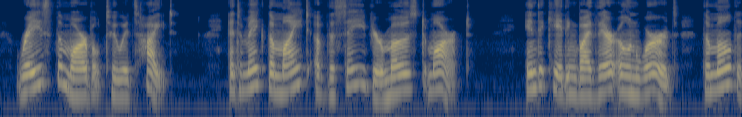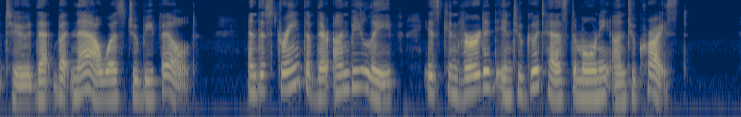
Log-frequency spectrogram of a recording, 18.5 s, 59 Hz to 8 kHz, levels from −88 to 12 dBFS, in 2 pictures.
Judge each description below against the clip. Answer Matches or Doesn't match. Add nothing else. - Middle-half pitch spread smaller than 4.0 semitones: Doesn't match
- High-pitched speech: Doesn't match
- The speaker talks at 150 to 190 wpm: Doesn't match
